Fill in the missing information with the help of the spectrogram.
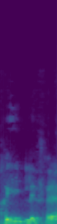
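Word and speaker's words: Henri Lefebvre: eh Henry la freve Así es como lo pronuncio yo pero tú nos darás GS pero Cómo se pronuncia hombre y si hay alguien que hable francés se va a burlar de mi asento pero se pronuncia hry lef muy bien Bueno él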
